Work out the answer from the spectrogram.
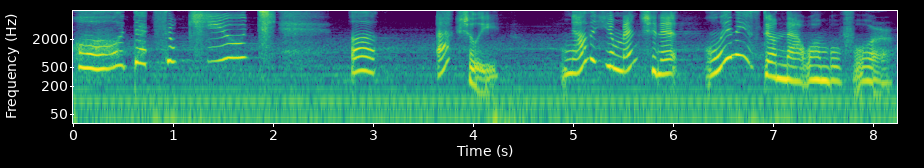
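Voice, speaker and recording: Squeaky little fairy sidekick for a game, excitable, swings up and down, lots of noise behind. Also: female voice, takes it slowly, exaggerated voice. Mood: curious. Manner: speaks of herself in third person, exclamatory. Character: small excitable childlike fairy companion, female. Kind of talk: animated video game voice acting.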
